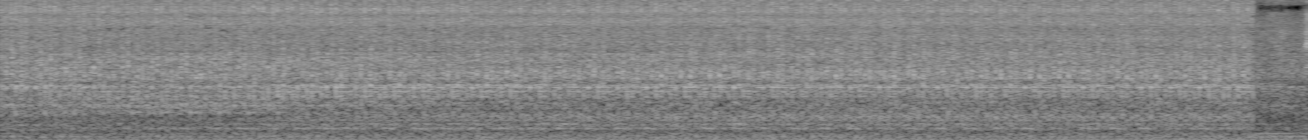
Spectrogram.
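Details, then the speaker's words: Steady, even diesel idle with a deep low rumble and no misses or knocks after the dirty fuel was flushed and the fuel lines bled; the engine, previously weak with suspected injector damage, now runs smoothly with fuel flowing freely. "เราจัดให้แรงเลยนะพี่พี่ว่าแรงขึ้นไงน้ำมันเดินสะดวกโอเคครับ"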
